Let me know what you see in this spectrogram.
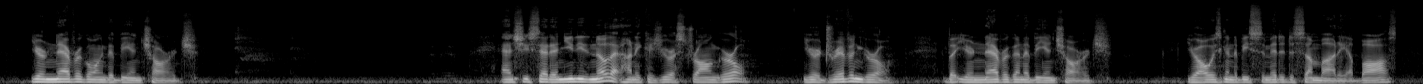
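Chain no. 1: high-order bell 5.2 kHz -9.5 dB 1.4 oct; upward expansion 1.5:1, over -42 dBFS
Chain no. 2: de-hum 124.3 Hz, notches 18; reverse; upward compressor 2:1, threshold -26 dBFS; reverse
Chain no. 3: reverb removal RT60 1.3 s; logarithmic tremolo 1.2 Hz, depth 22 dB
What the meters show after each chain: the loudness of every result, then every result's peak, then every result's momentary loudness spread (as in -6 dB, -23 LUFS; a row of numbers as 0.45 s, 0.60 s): -27.0 LUFS, -24.5 LUFS, -32.0 LUFS; -7.0 dBFS, -6.5 dBFS, -9.0 dBFS; 16 LU, 22 LU, 19 LU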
